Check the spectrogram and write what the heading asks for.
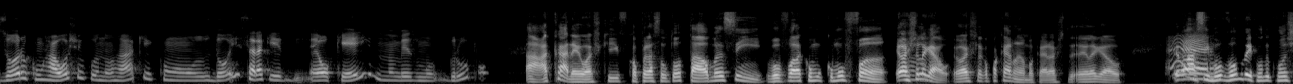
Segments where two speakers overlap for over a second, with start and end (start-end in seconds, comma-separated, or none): none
